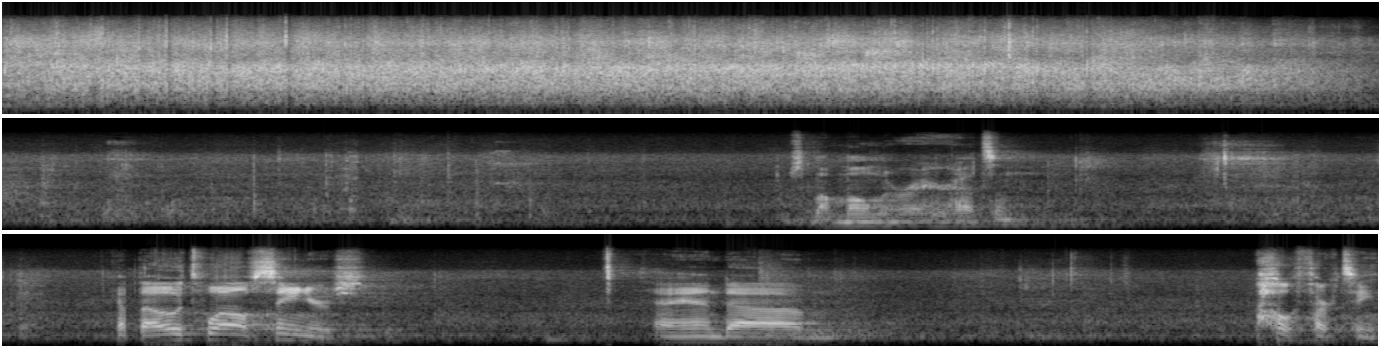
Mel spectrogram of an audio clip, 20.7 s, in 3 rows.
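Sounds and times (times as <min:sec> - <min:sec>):
round of applause: 0:00.0 - 0:07.1
speech: 0:11.1 - 0:12.2, 0:14.4 - 0:15.7, 0:17.0 - 0:18.0, 0:20.1 - 0:20.6.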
